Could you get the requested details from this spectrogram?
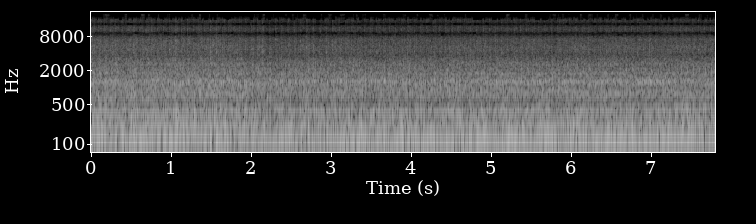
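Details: Massey Ferguson 1800 diesel tractor, already warmed up, restarted after fuel filter work: steady, even idle with deep low thrum, no misses, hunting or stalling; runs smoothly.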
